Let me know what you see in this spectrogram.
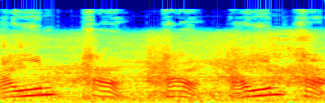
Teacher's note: গলা চিপে, মানে গলার মাঝখান থেকে গলা চিপে উচ্চারণ করতে হবে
